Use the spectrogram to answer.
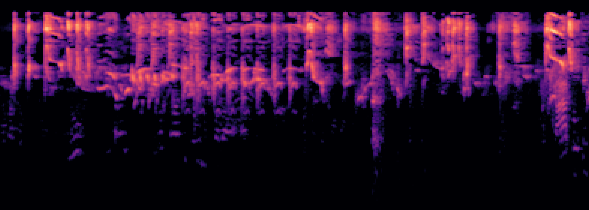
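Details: Horsfield's bush lark ("hitam putih"), kept as a songbird, pours out a long, busy song of clicking chips, buzzy trills and slurred whistles, nearly without a break.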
